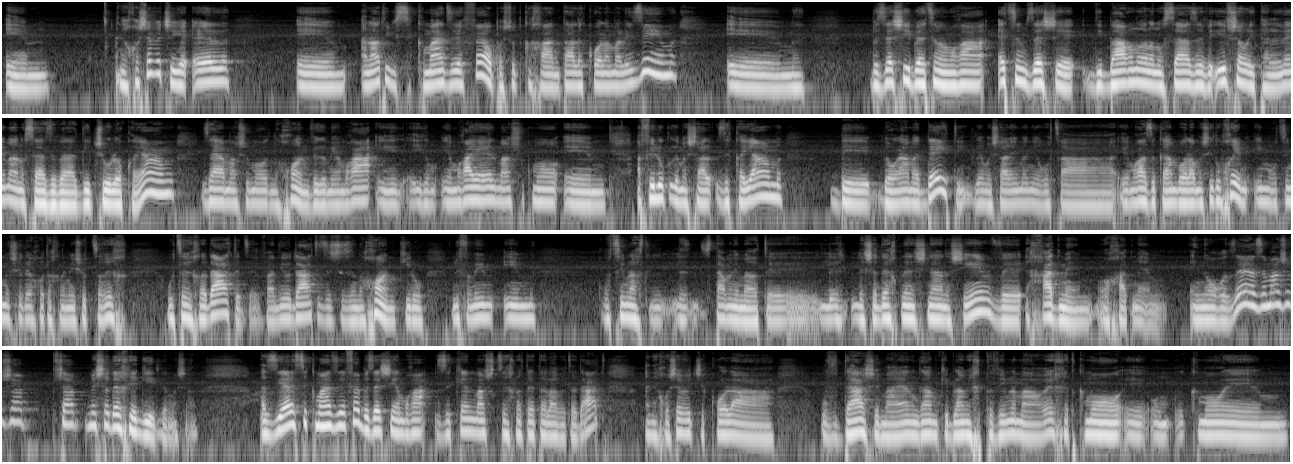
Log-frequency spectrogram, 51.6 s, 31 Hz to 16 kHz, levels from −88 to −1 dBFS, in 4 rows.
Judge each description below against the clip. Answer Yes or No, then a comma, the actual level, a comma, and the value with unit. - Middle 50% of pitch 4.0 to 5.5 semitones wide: No, average, 3.3 semitones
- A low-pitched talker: No, medium, 145 Hz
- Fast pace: Yes, fast, 165 wpm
